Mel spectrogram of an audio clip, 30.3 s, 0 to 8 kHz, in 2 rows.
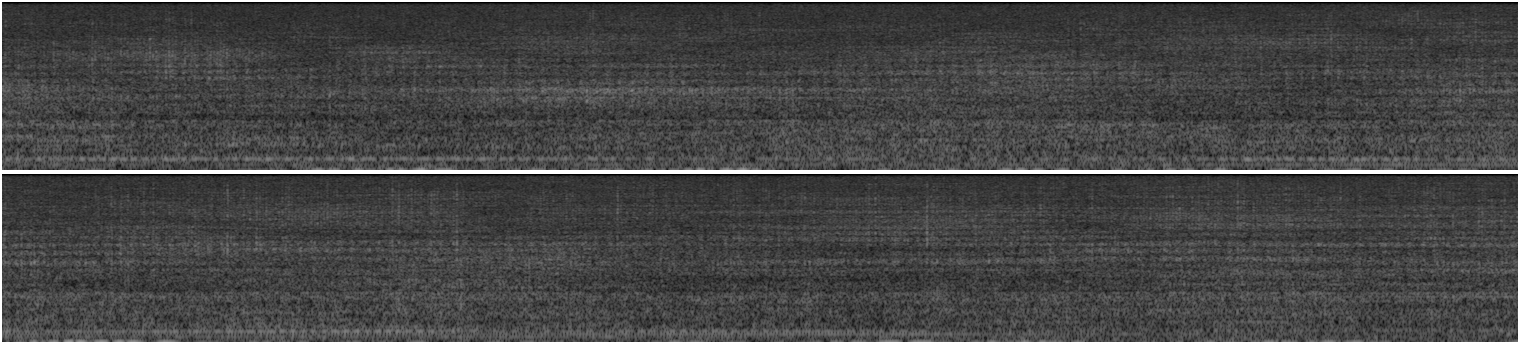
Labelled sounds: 26.0	26.3	vessel noise, 3.7 to 3.9 kHz

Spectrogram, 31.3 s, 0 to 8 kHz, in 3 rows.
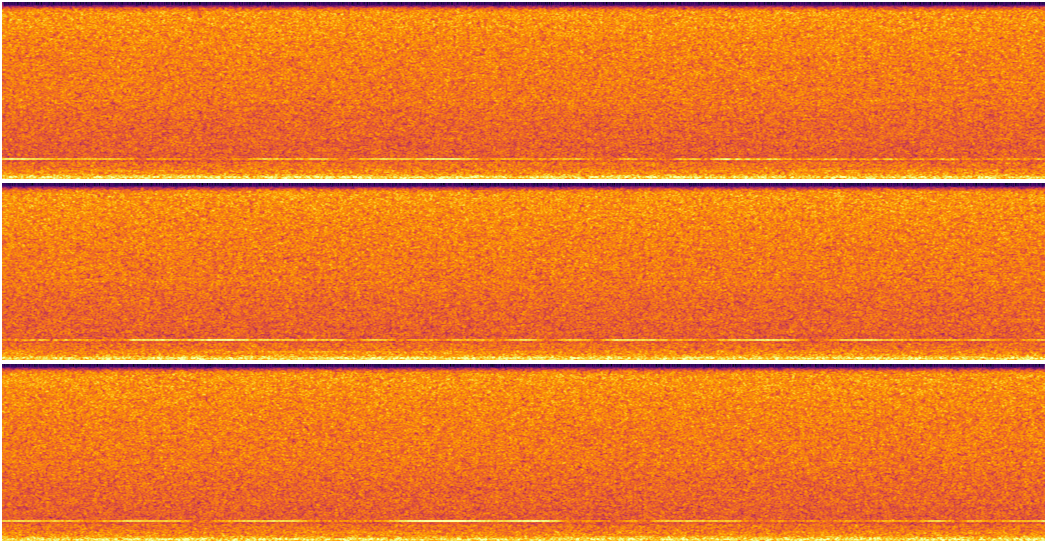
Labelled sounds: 11.7	12.1	vessel noise, 0.90 to 0.99 kHz
24.8	25.4	vessel noise, 0.86 to 0.99 kHz

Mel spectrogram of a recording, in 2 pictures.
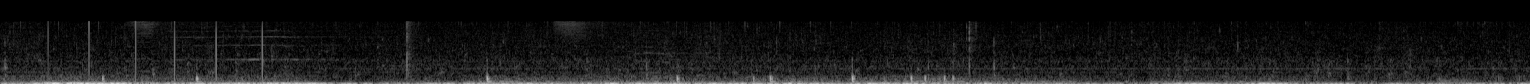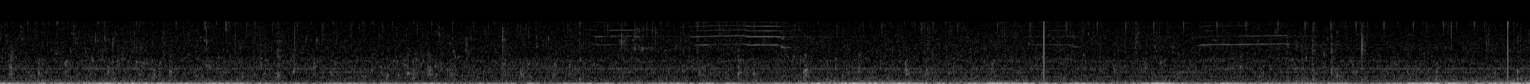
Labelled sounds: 1.2	1.7	killer whale, 2.5 to 8.0 kHz
1.6	3.6	killer whale, K pod, 0.95 to 6.2 kHz
5.3	6.1	killer whale, 3.1 to 8.0 kHz
14.3	14.9	fish, 0 to 0.38 kHz
21.0	23.5	killer whale, K pod, 1.9 to 7.9 kHz
25.4	26.3	killer whale, K pod, 1.9 to 6.4 kHz
27.1	28.7	killer whale, K pod, 2.1 to 7.7 kHz

